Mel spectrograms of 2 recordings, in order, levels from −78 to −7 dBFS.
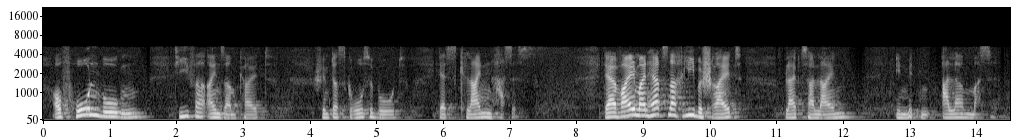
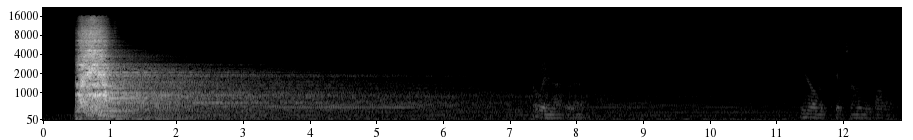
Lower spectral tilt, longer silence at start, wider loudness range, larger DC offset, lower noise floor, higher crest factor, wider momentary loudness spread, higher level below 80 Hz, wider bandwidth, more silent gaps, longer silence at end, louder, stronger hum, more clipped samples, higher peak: first, -7.5 dB/octave vs 1.5 dB/octave; second, 0.15 s vs 0.5 s; second, 9 LU vs 29 LU; first, 0.4% vs under 0.1%; second, -48 dBFS vs -71 dBFS; second, 22 dB vs 30 dB; second, 19 LU vs 32 LU; about the same, -66 dBFS vs -68 dBFS; second, 5.4 kHz vs 16 kHz; neither; second, 0.2 s vs 10.95 s; second, -23 LUFS vs -18 LUFS; neither; neither; about the same, -2 dBFS vs -2 dBFS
